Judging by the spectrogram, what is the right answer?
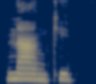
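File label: "nanchi", Sardinian, female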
